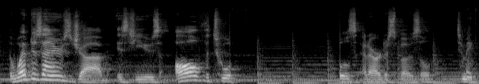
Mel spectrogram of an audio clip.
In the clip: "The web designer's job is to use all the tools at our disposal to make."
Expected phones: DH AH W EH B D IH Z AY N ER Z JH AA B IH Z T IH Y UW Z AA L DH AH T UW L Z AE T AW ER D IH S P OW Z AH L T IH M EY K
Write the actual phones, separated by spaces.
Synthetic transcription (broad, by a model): DH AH W EH B D IH Z AY N ER Z JH AA B IH Z T IH Y UW Z AA L DH AH T UW L Z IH T AW ER D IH S P OW Z L T IH M EY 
